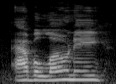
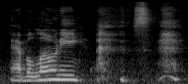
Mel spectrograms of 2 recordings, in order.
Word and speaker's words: abalone: magazine winner number three will receive the wool-ease abalone abalone i had two people tell me how to pronounce that thank you so very much i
